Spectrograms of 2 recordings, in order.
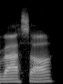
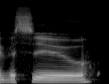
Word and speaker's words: Vassau: Vasau. Yeah, I'm pronouncing that right.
